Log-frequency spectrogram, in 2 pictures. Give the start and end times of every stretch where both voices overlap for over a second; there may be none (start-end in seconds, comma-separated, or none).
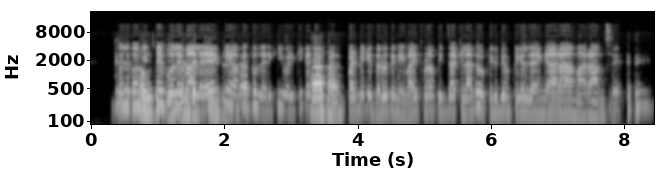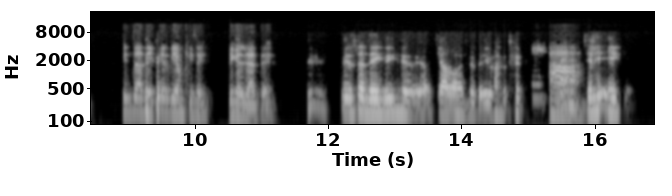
0.7-2.6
